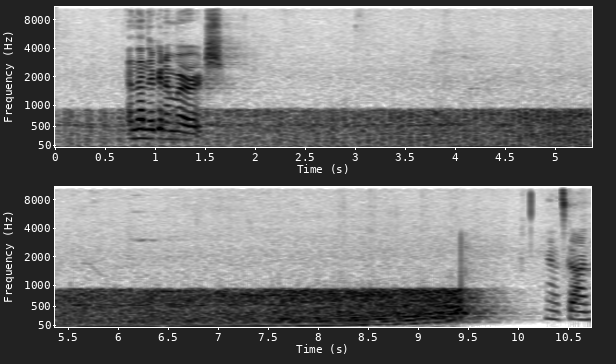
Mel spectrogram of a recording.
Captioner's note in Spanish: Golpeteo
